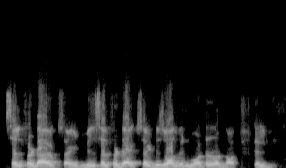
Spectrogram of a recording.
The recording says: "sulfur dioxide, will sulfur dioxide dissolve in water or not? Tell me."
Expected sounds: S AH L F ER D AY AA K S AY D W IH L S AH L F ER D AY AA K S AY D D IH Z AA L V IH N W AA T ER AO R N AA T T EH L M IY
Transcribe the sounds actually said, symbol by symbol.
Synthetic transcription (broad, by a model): S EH L F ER D AY AA K S AY D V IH L S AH L F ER D AY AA K S AY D D IH Z AA L V IH N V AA T ER AO R N AA T T EH L M IY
